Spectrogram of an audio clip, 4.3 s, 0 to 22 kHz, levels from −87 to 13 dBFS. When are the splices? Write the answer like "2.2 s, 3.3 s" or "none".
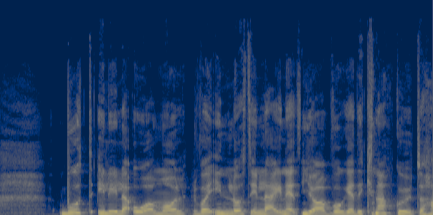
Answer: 1.9 s, 3.0 s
